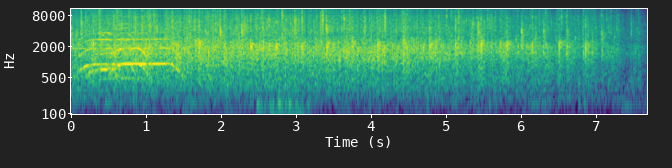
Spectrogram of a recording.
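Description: Sustained applause from a school audience after a young student's Shakespeare recitation, steady and fairly loud throughout, thinning slightly toward the end.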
